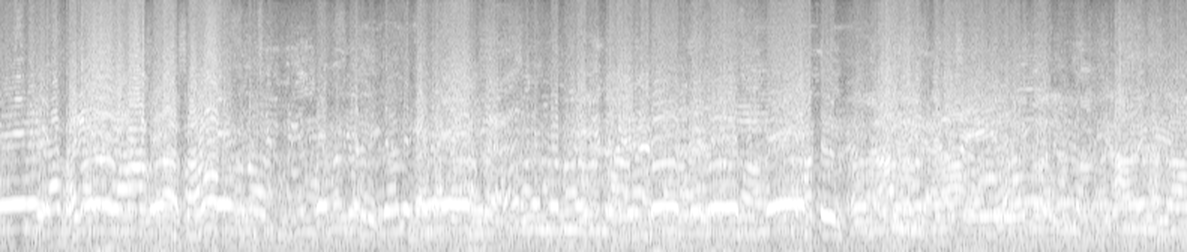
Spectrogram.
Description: People are yelling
